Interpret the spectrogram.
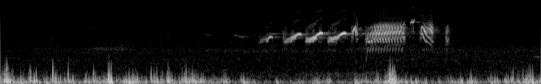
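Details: Double-collared Seedeater, agitated, singing a brief series of rising whistled notes that turn into a harsh buzzy ending, with persistent low thumps and rustling throughout.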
